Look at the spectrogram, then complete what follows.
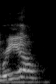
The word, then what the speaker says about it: Rhio: Wait, is this the same Rio?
